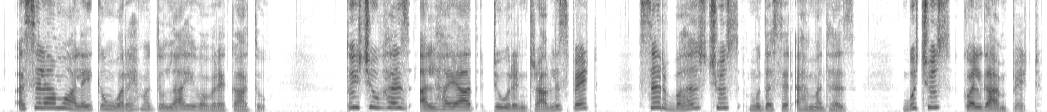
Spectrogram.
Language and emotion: Kashmiri, neutral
